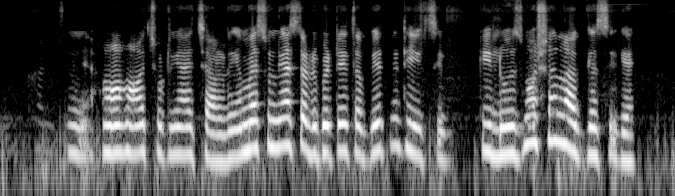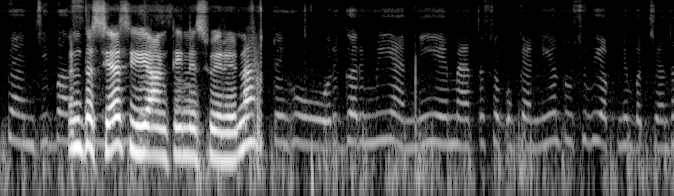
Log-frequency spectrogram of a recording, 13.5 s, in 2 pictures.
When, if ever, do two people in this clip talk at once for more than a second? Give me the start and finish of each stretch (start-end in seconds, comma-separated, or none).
6.8-8.7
